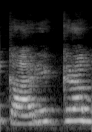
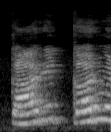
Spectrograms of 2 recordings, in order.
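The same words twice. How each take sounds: First: कार्यक्रम ending in a tight क्रम cluster; correct pronunciation. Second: कार्य कर्म with कर्म said as करम-like; wrong pronunciation. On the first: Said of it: "कार्यक्रम होता है". (कार्यक्रम का सही उच्चारण, क्रम जोड़कर) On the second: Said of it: "कार्य कर्म नहीं". (गलत उच्चारण, कार्य कर्म अलग करके) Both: Shown as a demonstration.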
